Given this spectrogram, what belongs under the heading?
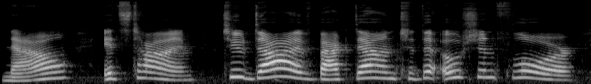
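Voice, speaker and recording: This high-voiced teacher is a woman reading a movement story to children. Her delivery is expressive and deliberate, and she prompts listeners through questions and repetition of words.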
